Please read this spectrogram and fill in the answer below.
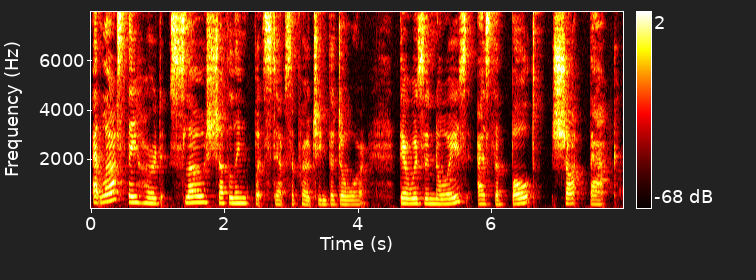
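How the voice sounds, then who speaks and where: Woman, children's storybook narrator, slow pace, expressive, deliberate. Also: medium pitch. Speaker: storybook reader.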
